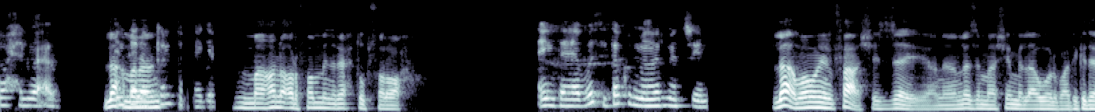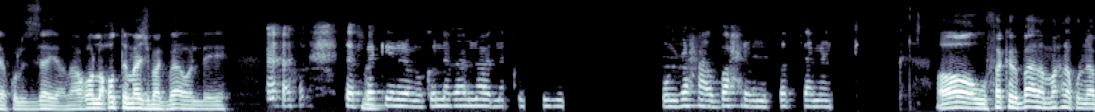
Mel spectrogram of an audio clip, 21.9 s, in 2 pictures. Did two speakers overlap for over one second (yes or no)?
no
